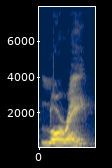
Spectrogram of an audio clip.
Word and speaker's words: Lorre: It's got Peter, I think I'm pronouncing this right, Lorre, L-O-R-R-E, who's a great Austrian-Hungarian actor.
